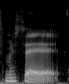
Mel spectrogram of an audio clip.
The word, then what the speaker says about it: Merced: It's Merced.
